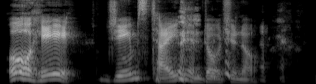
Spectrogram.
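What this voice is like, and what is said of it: Bad put-on Minnesota accent. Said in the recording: “It's a really bad accent. Although for like the Minnesota”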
